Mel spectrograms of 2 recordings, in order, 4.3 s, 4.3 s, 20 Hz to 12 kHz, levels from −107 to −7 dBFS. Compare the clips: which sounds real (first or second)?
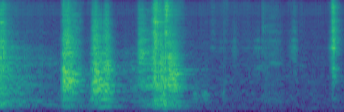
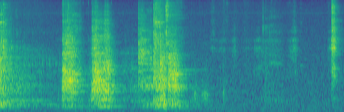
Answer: second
